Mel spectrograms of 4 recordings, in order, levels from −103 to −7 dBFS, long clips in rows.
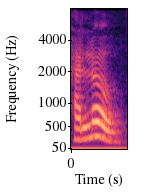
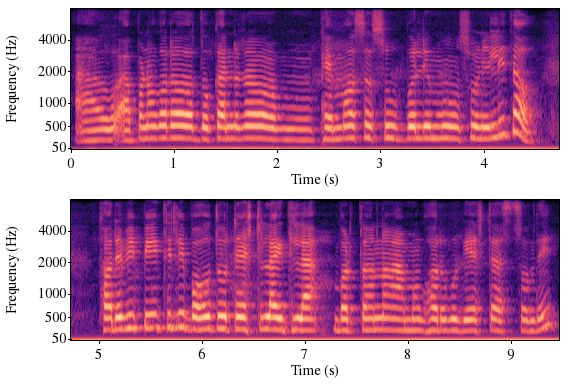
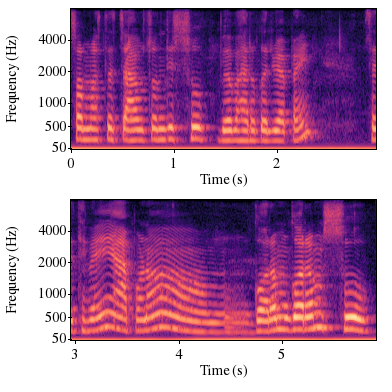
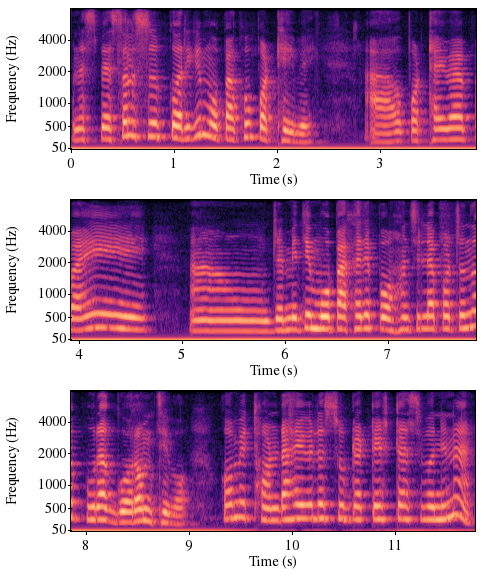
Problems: none marked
